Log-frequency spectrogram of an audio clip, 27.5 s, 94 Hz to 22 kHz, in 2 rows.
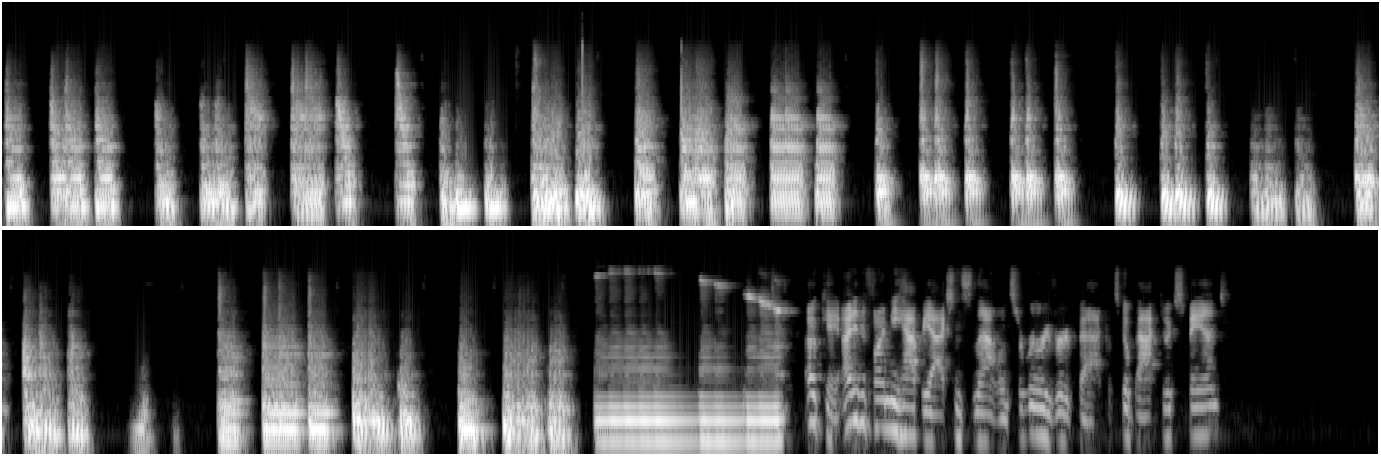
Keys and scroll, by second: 21.3 space.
